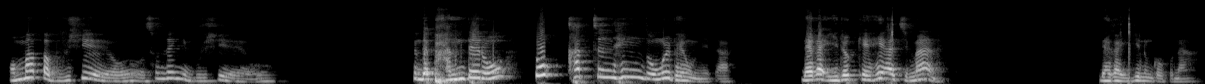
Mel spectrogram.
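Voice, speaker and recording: A woman's voice: mid-range voice, breathy edge, rough recording. A woman lecturing a teachers' seminar, acting out what to say to children, with in her speech. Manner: animated, acts out what to say to children. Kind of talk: lecture with acted examples.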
